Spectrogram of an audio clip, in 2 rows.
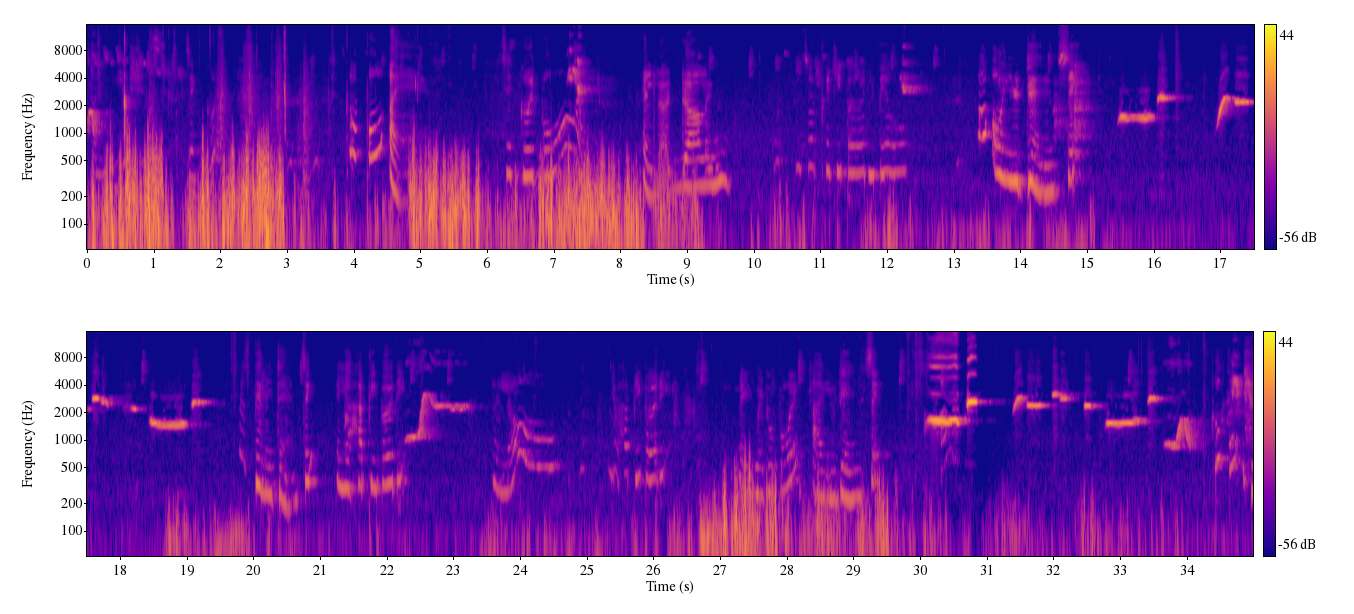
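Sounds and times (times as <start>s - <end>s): whistled notes: 17.0s - 19.4s, 30.1s - 34.0s.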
